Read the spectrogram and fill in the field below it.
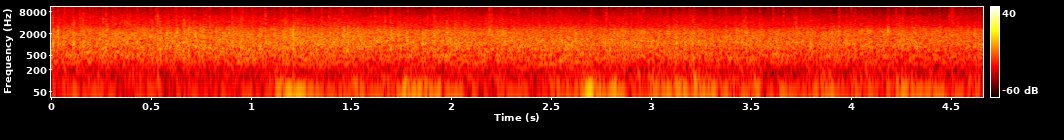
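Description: An audience applauds steadily during a church sermon, giving God a round of applause, a dense wash of many hands clapping at once with no pauses, sustained at an even level for several seconds.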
